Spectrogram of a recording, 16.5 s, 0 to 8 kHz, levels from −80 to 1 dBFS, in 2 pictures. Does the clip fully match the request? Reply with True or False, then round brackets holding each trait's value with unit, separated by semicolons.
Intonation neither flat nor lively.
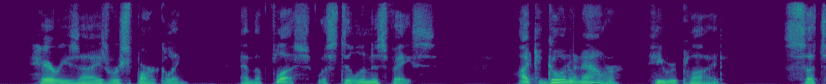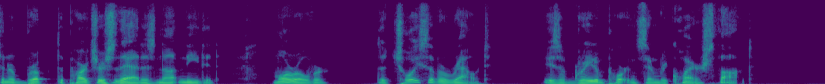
True (3.9 semitones)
